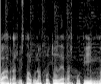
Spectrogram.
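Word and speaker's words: Rasputín (Распутин): Conocemos Rasputín, lo decimos siempre con este acento agudo, cuando realmente lo que tendríamos que decir es el acento en la llana, Rasputín. – ¿Ah, sí? – Sería, sí, la pronunciación correcta sería Rasputín, pero bueno, vamos a decir Rasputín porque al fin y al cabo es como siempre se, uh-huh.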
